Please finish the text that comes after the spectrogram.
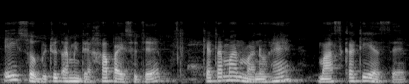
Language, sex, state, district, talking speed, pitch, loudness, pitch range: Assamese, male, Assam, Sonitpur, 160 wpm, 150 Hz, -19 LUFS, 125-165 Hz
